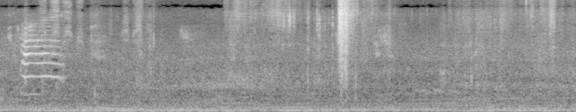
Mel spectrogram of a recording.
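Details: Angry white cat that would not let anyone come near it gives one short, clear, harmonic meow early on, then falls quiet against a low outdoor rumble, with a sharp click midway.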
